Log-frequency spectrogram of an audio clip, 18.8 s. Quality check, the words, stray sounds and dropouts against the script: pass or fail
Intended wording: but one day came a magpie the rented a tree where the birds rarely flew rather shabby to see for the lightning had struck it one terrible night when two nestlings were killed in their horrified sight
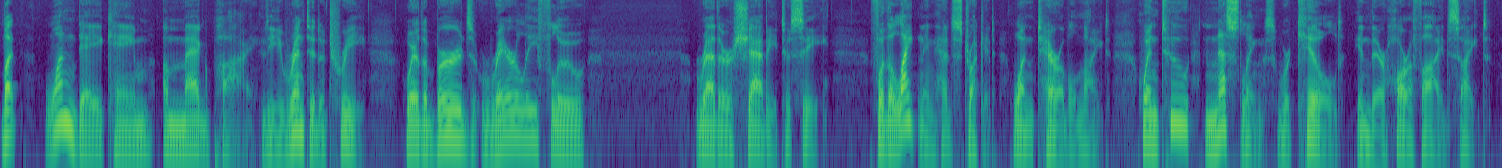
pass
